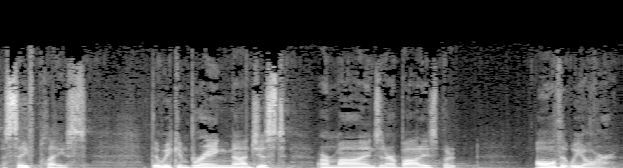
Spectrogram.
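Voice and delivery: low, unhurried prayer voice. Acted. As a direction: lead the congregation gently in prayer. Pastor leads closing prayer.

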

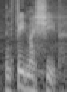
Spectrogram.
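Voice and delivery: low, soft instruction; gentle command. Acted. Jesus telling Peter by the fire, low and soft. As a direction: say it quietly, close.

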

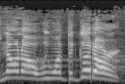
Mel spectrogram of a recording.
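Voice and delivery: loud, high-pitched protest from the back; grumbling heckler. Acted. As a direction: shout out an impatient complaint. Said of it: "somebody grumbles in the back and goes".

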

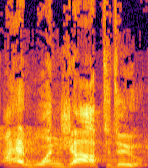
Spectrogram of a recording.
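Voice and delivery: drawn-out mock anguish at himself; mock despair. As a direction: groan it like a husband who failed. Realising he forgot the salt.

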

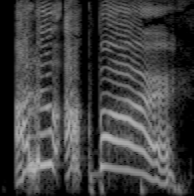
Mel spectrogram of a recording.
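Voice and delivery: high-pitched, hammed-up battle cry; acted shout. A narrator's reading. Host reading Taliban fighter's victory cry, high mock shout. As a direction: cry it out high, drawing out the vowels. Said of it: "raises his rifle to the air and shouts".

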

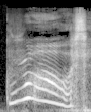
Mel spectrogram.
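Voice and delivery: high, loud disgusted "Gross"; grossed-out kid. Retold or imitated. Daughter hears about sex and squeals grossed out. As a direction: squeal it like a grossed-out little girl. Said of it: "her response was".

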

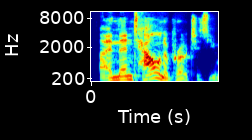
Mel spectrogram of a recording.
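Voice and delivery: usual speaking voice

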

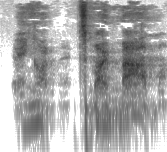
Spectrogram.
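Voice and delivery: imitating a hushed aside, breath only; whisper. Trainer pretending his mum rang during the demo, whispered. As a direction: whisper it like you're sneaking a phone call mid-show. Trainer fakes taking mum's call.

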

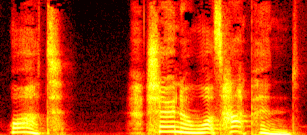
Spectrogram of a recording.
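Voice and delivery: high, anxious questions; alarmed. A narrator's reading. Moira finds Shona pale on doorstep, alarmed.

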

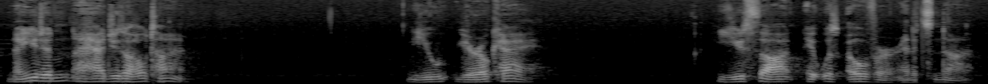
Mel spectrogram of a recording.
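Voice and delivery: soft, unhurried comforting voice with long pauses; gentle reassurance. Retold or imitated. Father hugging the one who cried out, gentle reassurance. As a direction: reassure tenderly, as a father calming a child.

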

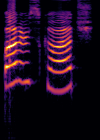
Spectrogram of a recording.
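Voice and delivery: very loud, high pet call. A narrator's reading. Jenny searching for her cat, calling out. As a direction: call the name down the street. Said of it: "she called".

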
